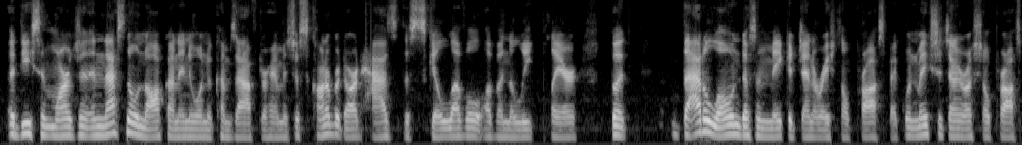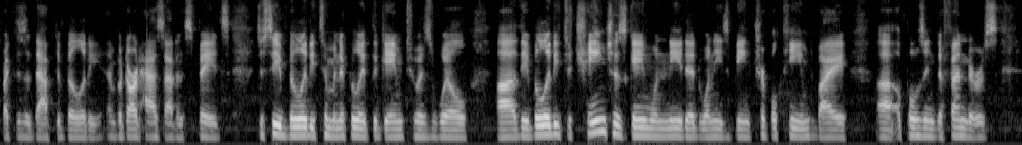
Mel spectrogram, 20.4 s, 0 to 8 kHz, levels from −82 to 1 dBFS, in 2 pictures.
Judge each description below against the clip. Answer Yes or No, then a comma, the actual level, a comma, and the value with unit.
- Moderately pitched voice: No, low, 120 Hz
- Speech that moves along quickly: Yes, fast, 215 wpm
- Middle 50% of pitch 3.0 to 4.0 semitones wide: No, narrow, 2.5 semitones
